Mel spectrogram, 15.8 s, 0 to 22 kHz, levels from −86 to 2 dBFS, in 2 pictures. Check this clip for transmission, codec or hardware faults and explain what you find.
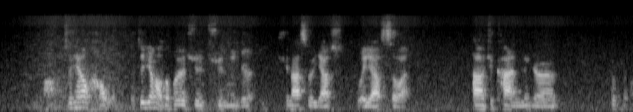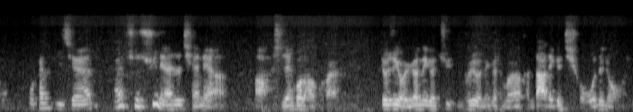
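The main trouble here is the noise suppressor: it's working hard on the room noise and catching the speech as well.

Noise suppressor artifacts run through the whole clip. The suppressor pulls the steady background down by about 17 dB, frame by frame, so the noise drops away in the gaps and swells back under the talking.

Speech cut by the noise suppressor turns up five times: 2.16–4.15 s (about 16 dB down, a few hundred milliseconds in total), 5.9–6.23 s (about 11 dB, a brief moment), 7.64–9.6 s (about 19 dB, the worst at well over half a second), 11.28–11.99 s (about 12 dB, a short stretch), and 13.39 s through to the end (about 18 dB). In each one the suppressor mistook quieter speech for noise and ducked it along with the background, so soft consonants and word endings sound swallowed or faint. The room noise itself, sitting about 16 dB under the speech, is part of the recording rather than a fault, and it's why the suppressor is so busy.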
